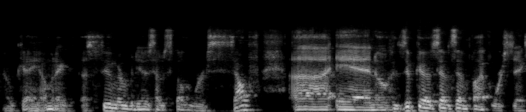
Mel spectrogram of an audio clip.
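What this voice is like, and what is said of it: Polished radio-announcer voice. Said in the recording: “radio voice”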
